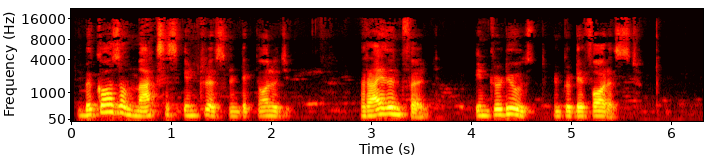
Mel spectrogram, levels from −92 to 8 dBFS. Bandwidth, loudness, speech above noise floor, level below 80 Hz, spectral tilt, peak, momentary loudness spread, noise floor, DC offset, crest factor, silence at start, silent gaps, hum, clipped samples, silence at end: 17 kHz; -19 LUFS; 37 dB; -56 dBFS; -6 dB/octave; -2 dBFS; 14 LU; -56 dBFS; under 0.1%; 18 dB; 0.05 s; none; none; under 0.1%; 0.75 s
